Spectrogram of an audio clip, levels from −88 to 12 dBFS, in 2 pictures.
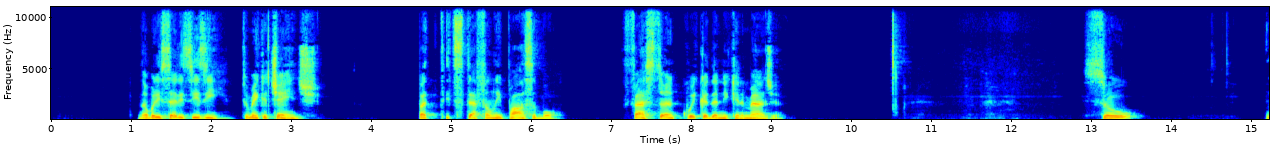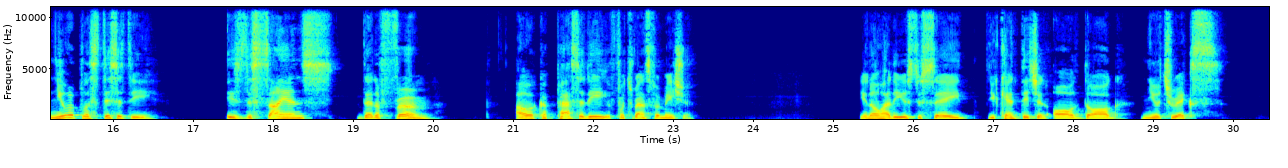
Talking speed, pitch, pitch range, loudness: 90 wpm, 120 Hz, 100-140 Hz, -19 LUFS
